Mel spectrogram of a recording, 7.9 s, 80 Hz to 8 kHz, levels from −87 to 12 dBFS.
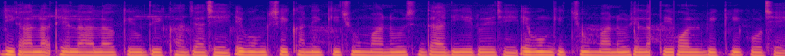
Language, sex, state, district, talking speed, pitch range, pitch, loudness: Bengali, female, West Bengal, Purulia, 150 wpm, 150-155 Hz, 150 Hz, -22 LUFS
